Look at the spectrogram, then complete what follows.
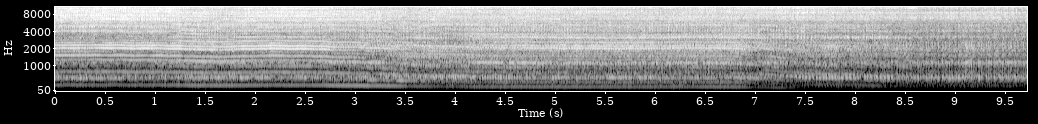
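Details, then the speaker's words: Hangkai 6.0 two-stroke outboard, 2020, two seasons' use, on a test start after replacing a broken reed petal that made it sneeze into the carburettor and not start; high steady buzz, revs drop smoothly, running evenly; normal running. "Так, чеку поставил. Погнали. Так, признаки жизни есть."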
